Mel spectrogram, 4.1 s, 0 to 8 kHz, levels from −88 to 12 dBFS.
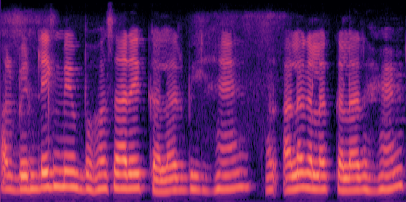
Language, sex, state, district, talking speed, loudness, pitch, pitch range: Hindi, female, Jharkhand, Ranchi, 190 wpm, -17 LUFS, 200 Hz, 195-215 Hz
